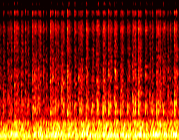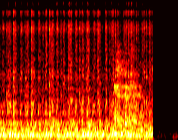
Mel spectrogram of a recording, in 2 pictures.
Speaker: if you put a one of our low buck truck cam shafts in there or the truck plus that's on sale like the one that we're seeing here like the one that sounds like this.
